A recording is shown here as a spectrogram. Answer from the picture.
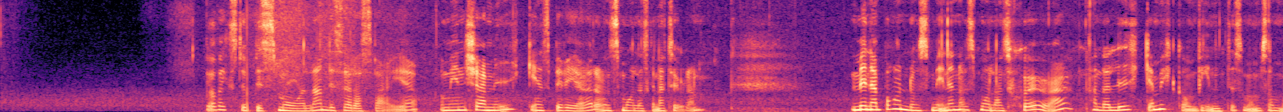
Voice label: audio voiceover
